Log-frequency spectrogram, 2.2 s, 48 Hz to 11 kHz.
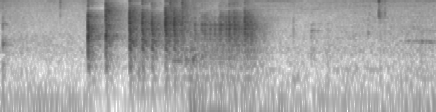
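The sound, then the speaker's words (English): Dice clatter onto a hard table: a quick burst of sharp clicks as they bounce and tumble, a short rattling settle, then one last faint tap, with no talking. The dice roll comes up a 10. “That is a 10 on the dice”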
